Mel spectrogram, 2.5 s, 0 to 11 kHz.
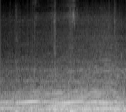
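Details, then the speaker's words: BMW E46 bought as mechanic special, reported thermostat and misfire issues, on test drive; full-throttle pull to high rpm, smooth clean engine note rising steadily with no knocks, misses or rattles; healthy engine, though suspension is clunky. "Very, very smooth acceleration. I think this is a winner."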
